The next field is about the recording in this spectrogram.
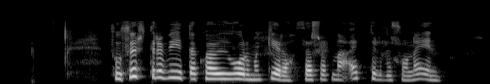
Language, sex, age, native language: Icelandic, female, 18-19, Icelandic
